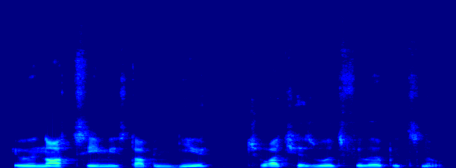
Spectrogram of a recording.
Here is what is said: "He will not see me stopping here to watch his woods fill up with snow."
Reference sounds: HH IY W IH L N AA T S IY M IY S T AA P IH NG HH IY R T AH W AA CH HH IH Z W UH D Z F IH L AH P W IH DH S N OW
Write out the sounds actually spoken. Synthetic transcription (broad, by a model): HH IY W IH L N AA T S IY M IY S T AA P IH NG HH IY R T AH W AA CH HH IH Z W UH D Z F IH L AH P W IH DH S N OW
